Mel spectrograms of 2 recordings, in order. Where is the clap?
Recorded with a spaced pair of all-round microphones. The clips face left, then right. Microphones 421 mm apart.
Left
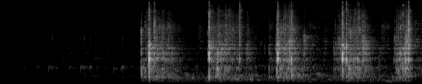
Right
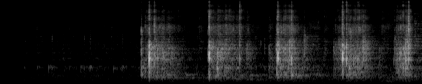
50° left (ahead or behind), 0.5 m.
